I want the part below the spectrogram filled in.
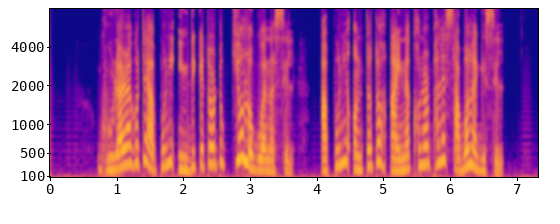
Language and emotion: Assamese, angry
